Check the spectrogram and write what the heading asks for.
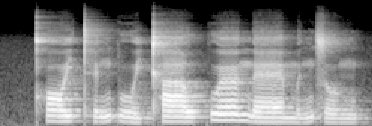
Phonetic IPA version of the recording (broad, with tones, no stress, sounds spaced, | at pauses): kʰ ɔː˨˧ j t̪ʰ ɪ˨˥ ŋ p uː˨˩ j kʰ aː˧ w kʷ œː˥ n̪ ɛː˨ m ɪ˨˥ ŋ s ʊ˨ ŋ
